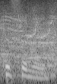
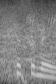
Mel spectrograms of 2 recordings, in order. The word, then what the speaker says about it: Kissimmee: Is that the way you pronounce it? Kissimmee. What about at night? Kissimmee.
